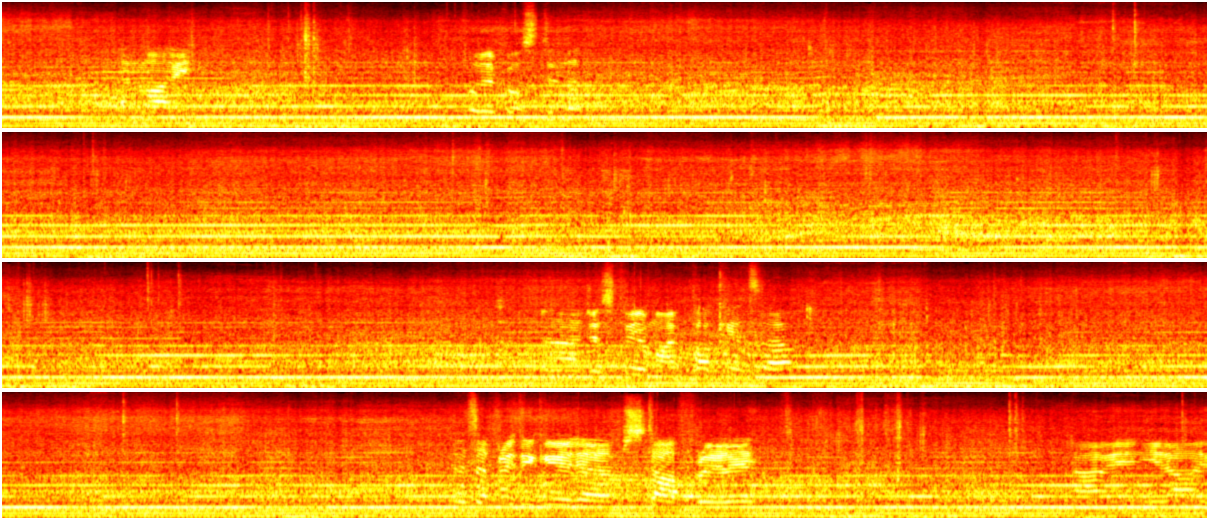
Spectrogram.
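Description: Hitachi excavator's diesel engine and hydraulics running at steady revs under digging load, heard from inside the cab as a constant drone with a steady whine.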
